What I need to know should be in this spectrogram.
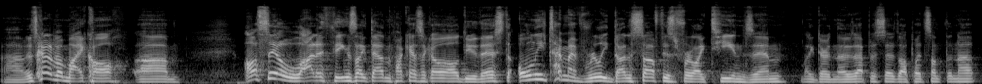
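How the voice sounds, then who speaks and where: A man's voice: mid-range voice, a little fast, fairly bright tone. Hesitant man hosting a podcast. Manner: hesitant, self-critical. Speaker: podcast host. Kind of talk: casual chat.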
